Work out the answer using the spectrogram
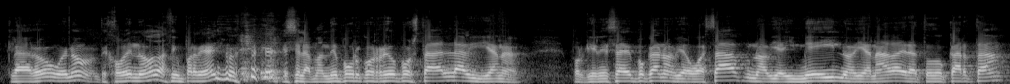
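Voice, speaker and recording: Against slight background noise, a middle-aged man from Spain talks fairly quickly in a highish voice with an Aragonese accent. He's an interviewee on a tour, explaining things in a relaxed chat full of fillers.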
